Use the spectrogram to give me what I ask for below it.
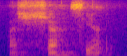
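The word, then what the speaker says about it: الشَّمْسِيَّةُ: membacanya adalah diidghamkan, yaitu lamnya tidak terbaca, langsung masuk kepada huruf shin, dan shinnya diberi tanda baca tasydid. Cara membacanya ada asyamsiatu.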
